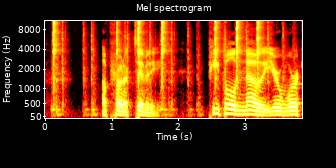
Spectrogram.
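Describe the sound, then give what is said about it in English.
Typewriter keys strike in sharp, irregular clacks under a voice that talks over them, with the keystrokes punching through the speech. “The typewriter is the marching beat of productivity and creativity, right? The smack of the keys.”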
